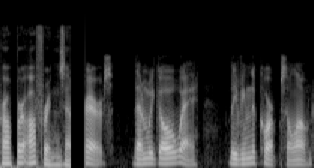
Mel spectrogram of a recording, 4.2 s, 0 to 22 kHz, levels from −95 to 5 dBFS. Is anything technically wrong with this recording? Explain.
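Yes. From 0.94 s to the end, after a 200 ms silence, the speech loses everything above 5.4 kHz, drops a few decibels and gains a faint new noise floor, likely an input switched to a poorer device. The gap and changed noise distinguish it from a simple filter.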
